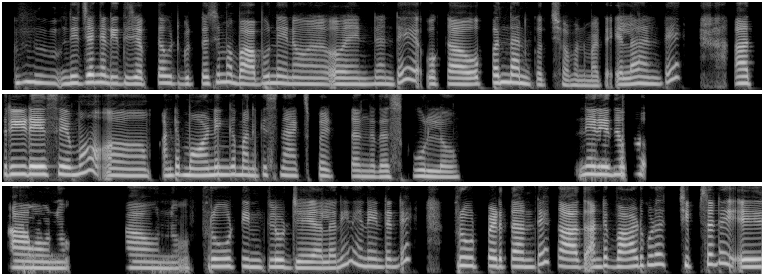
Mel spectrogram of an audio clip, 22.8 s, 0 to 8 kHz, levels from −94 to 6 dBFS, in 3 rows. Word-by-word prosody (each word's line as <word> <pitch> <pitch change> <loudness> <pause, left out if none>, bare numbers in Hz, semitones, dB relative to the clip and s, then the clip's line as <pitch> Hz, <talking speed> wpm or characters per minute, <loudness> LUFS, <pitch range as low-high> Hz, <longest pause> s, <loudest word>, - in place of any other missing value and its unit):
హ్మ్. 255 -2 -2 0.2
నిజంగా. 255 +2 +3
ఇది 220 0 -6
చెప్తే 210 +3 -5
ఒకటి 235 -2 -4
గుర్తొచ్చింది. 225 +5 -4
మా 270 - -1
బాబు 205 +2 +1
నేను 220 -2 -1 0.4
ఓ - - +1 0.2
ఏంటంటే 205 +5 -4 0.3
ఒక 210 - -12 0.3
ఒప్పందానికి 255 -2 0
వచ్చామనమాట. 170 -3 -8 0.2
ఎలా 210 +3 0
అంటే 220 - -5 0.7
ఆహ్, 235 0 +4
3 270 +1 +6
డేస్ 265 0 +7
ఏమో 280 +6 +1 0.3
ఆహ్, 220 -1 -1 0.2
అంటే 255 +4 -1
మార్నింగ్ 250 +3 +2
మనకి 235 +1 -3
స్నాక్స్ 225 -2 -5
పెడతాం 200 -2 -5
కదా 185 0 -2
స్కూల్‌లో. 190 -3 -2 1.4
నేనేదో 265 -1 +5
ఒక 275 - -17 1.4
అవును. 215 -2 +2 0.7
అవును. 205 -2 -2 0.3
ఫ్రూట్ 260 -1 0
ఇంక్లూడ్ 245 -1 0
చేయాలని 210 +4 0
నేను 285 -6 -2
ఏంటంటే, 255 - -3 0.5
ఫ్రూట్ 285 -2 +1
పెడతా 260 -1 +4
అంటే 245 +8 -1 0.2
కాదు 245 -2 +5
అంటే 255 +3 0
వాడు 260 +3 +3
కూడా 335 +1 +2 0.2
చిప్స్ 300 +3 -3
అంటే 370 +2 -1 0.2
ఏ - - +7
240 Hz, 125 wpm, -23 LUFS, 210-260 Hz, 1.4 s, డేస్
